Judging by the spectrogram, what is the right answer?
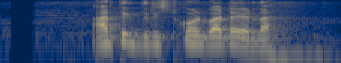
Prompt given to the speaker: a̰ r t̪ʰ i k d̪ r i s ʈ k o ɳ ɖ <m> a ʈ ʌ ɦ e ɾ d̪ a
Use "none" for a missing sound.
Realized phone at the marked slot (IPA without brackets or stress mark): b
